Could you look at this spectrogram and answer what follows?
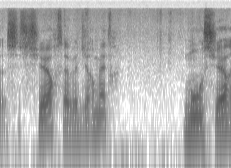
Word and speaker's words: monsieur: Mon sieur, et monsieur, on dit monsieur, mais on le prononce, en fait c'est mon sieur, ça veut dire mon seigneur, et madame, et ma seigneuresse, quoi.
